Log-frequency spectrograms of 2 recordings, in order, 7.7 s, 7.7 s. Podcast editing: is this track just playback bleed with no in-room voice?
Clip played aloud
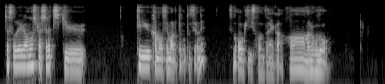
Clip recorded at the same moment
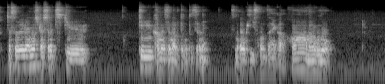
Yes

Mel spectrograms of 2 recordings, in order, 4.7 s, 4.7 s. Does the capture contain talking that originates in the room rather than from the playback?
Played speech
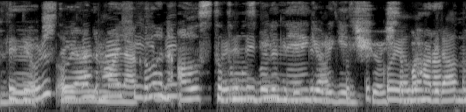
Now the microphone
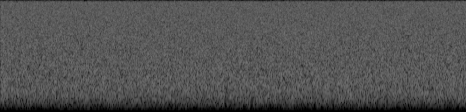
No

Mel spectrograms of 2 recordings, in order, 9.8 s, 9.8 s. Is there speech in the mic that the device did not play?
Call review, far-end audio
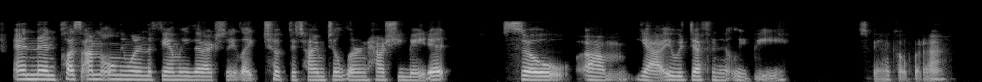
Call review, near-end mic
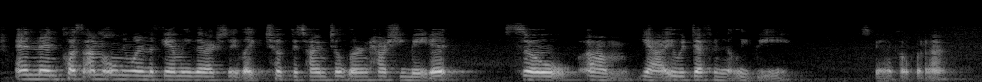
No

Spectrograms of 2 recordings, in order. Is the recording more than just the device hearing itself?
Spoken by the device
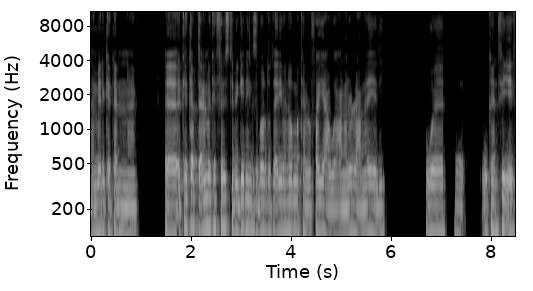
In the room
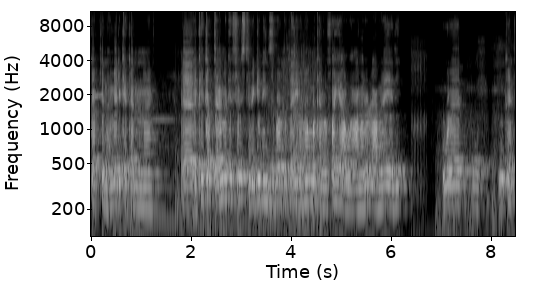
No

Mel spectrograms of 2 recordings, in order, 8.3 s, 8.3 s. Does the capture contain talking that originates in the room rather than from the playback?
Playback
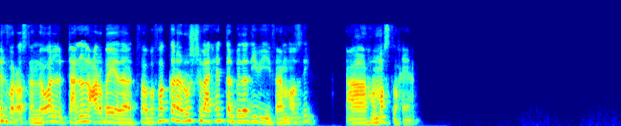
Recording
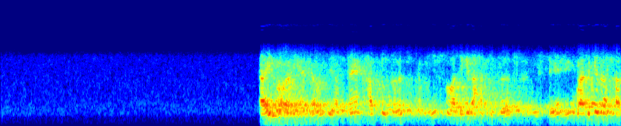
Yes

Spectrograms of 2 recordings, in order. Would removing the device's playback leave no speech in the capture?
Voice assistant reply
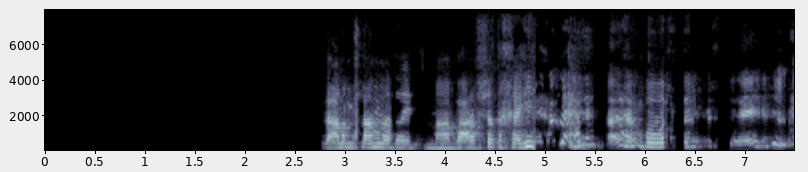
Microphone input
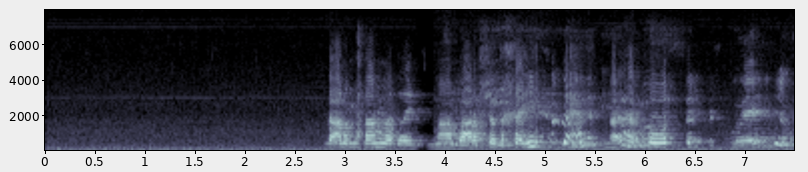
No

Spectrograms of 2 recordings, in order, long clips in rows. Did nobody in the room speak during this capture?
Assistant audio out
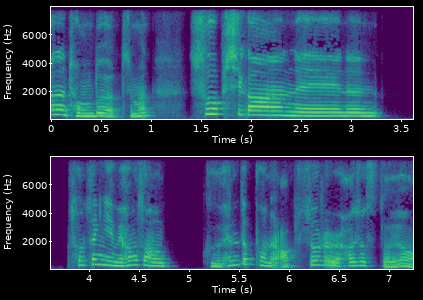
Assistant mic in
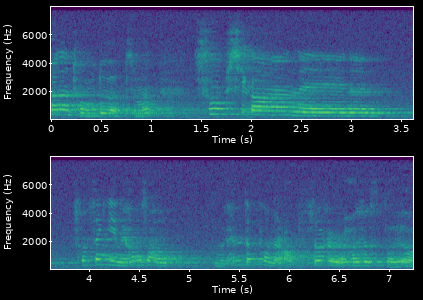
Yes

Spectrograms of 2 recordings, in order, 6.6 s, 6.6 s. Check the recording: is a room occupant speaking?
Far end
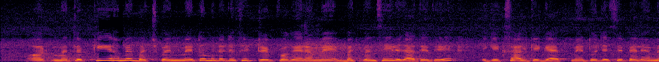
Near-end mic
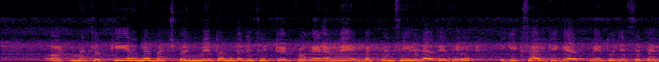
No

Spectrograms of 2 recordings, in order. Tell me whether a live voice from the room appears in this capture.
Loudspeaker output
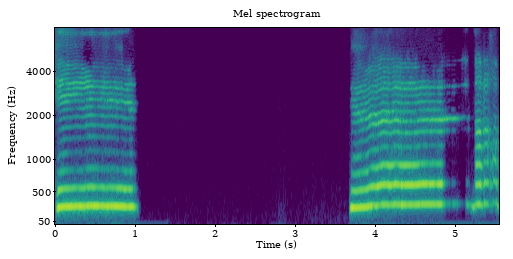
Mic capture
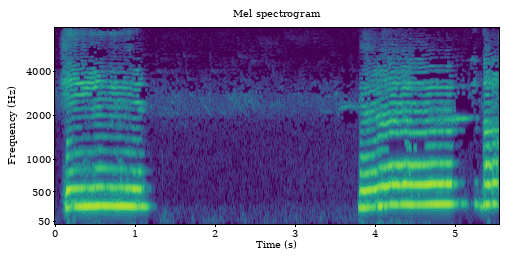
No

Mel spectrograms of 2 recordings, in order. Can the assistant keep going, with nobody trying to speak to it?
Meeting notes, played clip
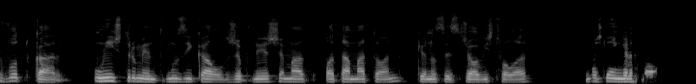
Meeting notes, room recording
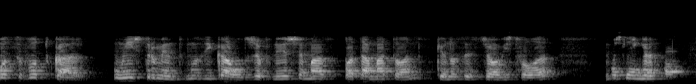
Yes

